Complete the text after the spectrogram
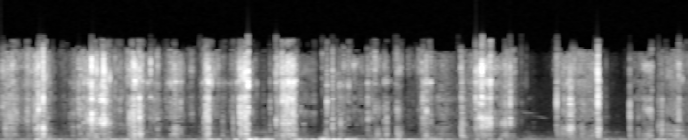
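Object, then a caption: Natural stone rock surface. Long pointed nails scratch and tap across a large, rough natural rock outcrop with embedded pebbles and some moss. The result is dense, crackly, bright scraping with many short clicks in bursts and no ringing.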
